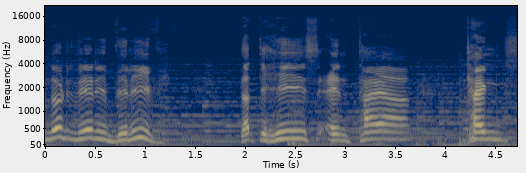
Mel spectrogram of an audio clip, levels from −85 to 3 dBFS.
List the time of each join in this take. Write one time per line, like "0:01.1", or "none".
none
